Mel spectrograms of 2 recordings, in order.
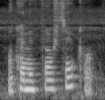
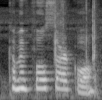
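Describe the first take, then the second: First: "full circle" garbled, the sounds sliding into "full soaker"; tongue-tied slip. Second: "full circle" said again properly, both words fully formed; higher-pitched careful repair of "full circle"; corrected retake. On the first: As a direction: stumble over "full circle" in a higher Southern slur. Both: Real, not acted. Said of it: "I can't even talk".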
